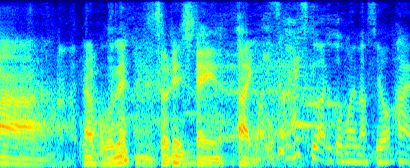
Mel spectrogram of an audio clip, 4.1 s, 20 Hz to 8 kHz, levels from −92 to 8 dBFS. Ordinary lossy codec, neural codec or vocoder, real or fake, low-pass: none; codec, 16 kHz, 2 kbps, FunCodec, trained on Chinese and English, 25 frames a second; fake; none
